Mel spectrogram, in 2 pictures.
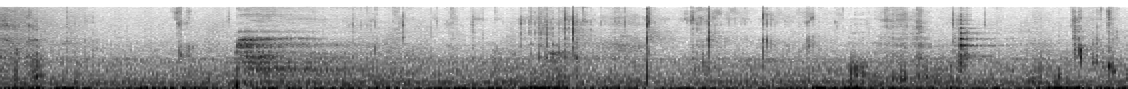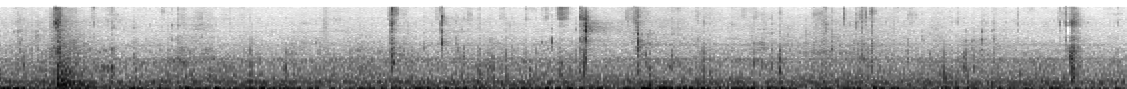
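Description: Close-miked chewing and biting on spicy braised chicken feet, with many short wet clicks and smacks.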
